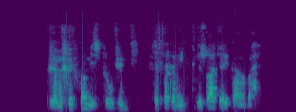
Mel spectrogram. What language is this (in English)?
Kabardian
